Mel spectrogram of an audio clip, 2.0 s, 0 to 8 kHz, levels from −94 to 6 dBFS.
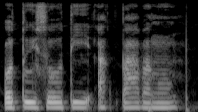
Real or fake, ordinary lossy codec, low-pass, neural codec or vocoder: real; none; 7.2 kHz; none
